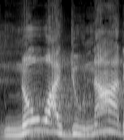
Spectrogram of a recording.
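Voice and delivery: loud, high, drawn-out refusal; emphatic denial. Acted. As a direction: deny it forcefully, stretching the words. Peter angrily denies knowing Jesus.

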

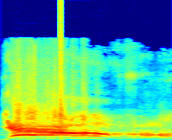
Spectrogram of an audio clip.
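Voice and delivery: loud high gung-ho yell; eager shout. Retold or imitated. Brainwashed son shouting yes to his mom. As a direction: shout it like a pumped recruit.

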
